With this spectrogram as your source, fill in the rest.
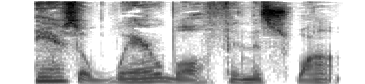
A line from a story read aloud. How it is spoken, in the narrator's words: Cassie said, lowering her voice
